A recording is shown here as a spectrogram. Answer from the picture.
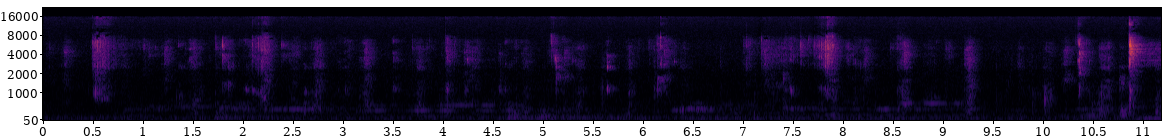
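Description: Close-up chewing and biting of a crisp beguni, a batter-fried eggplant fritter, giving many short crunches throughout.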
